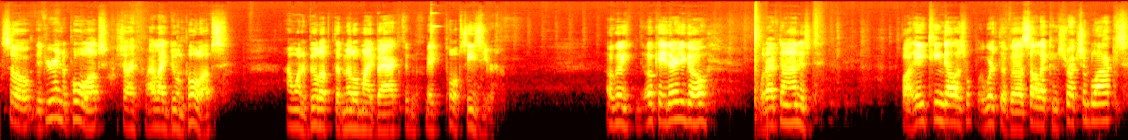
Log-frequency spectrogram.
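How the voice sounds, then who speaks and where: A man with a high voice speaks at a moderate pace with ordinary pitch variation. Long, frequent pauses and big swings in loudness run through it. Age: 60s. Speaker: retiree, home gym enthusiast. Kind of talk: casual talk to camera, DIY demo.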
